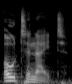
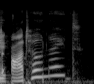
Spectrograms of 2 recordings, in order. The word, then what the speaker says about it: autunite: It is spelled autunite. I look at the pronunciation guide and it tells me how to say it, but then we're just gonna say autunite. – Autunite. It could also be autonite. – No, because it's not auto. It's autunite. – Autunite.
